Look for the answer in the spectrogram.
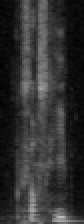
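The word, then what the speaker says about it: Moussorgski: Tableau d'une exposition de Moussorski. Moussorski, tout à fait par l'Orchestre national du Capitole et sous la direction de Tugan Sokiev.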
